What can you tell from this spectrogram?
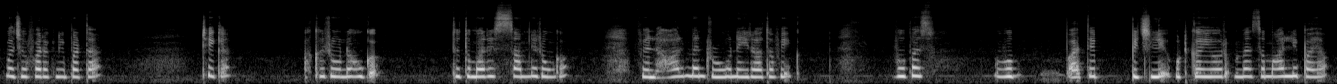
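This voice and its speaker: A woman voicing a devoted young husband who speaks in a soft, hushed, reassuring way. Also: extremely high pitch, monotone, a little slow, pauses often. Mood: tender.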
